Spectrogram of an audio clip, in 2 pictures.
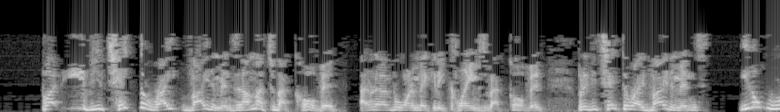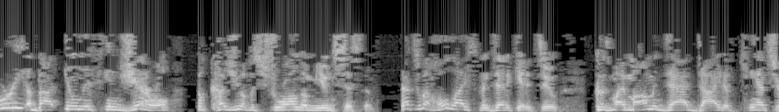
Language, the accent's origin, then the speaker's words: English; New York, United States; I was born and raised in New York, Westchester County.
